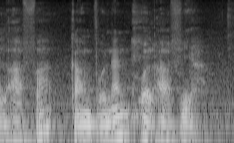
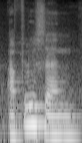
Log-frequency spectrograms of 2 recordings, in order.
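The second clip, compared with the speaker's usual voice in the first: ordinary talk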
